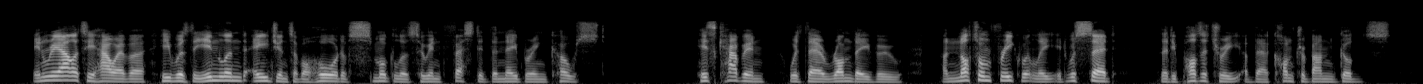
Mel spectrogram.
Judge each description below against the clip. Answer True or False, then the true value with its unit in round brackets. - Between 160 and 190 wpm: False (150 wpm)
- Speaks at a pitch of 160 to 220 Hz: False (140 Hz)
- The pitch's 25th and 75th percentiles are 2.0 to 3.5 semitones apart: False (4.0 semitones)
